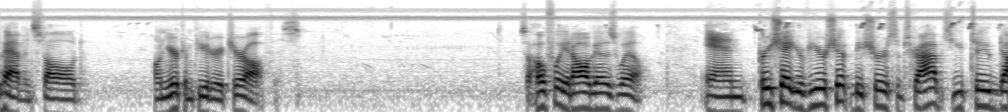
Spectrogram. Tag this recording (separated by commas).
Insect, Cricket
